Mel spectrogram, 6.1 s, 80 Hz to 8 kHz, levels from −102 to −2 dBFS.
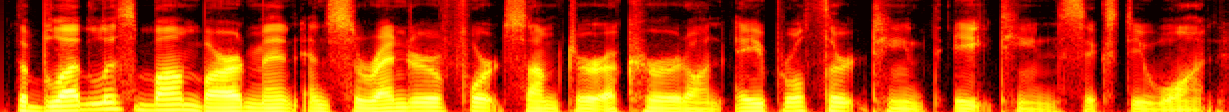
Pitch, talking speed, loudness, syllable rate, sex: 100 Hz, 145 wpm, -19 LUFS, 4.8 syllables/s, male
